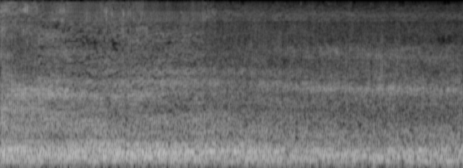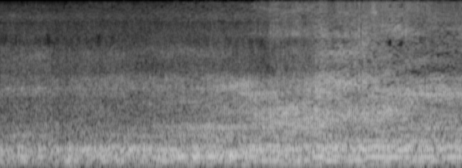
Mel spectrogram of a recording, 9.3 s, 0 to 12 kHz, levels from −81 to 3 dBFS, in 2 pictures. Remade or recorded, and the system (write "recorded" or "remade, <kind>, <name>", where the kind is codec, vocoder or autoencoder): remade, vocoder, Vocos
